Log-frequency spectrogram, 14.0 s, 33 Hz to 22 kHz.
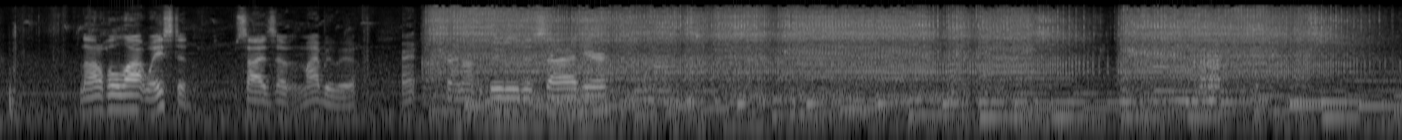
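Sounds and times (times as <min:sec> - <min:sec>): electric fillet knife buzzing: 0:04.2 - 0:14.0.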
